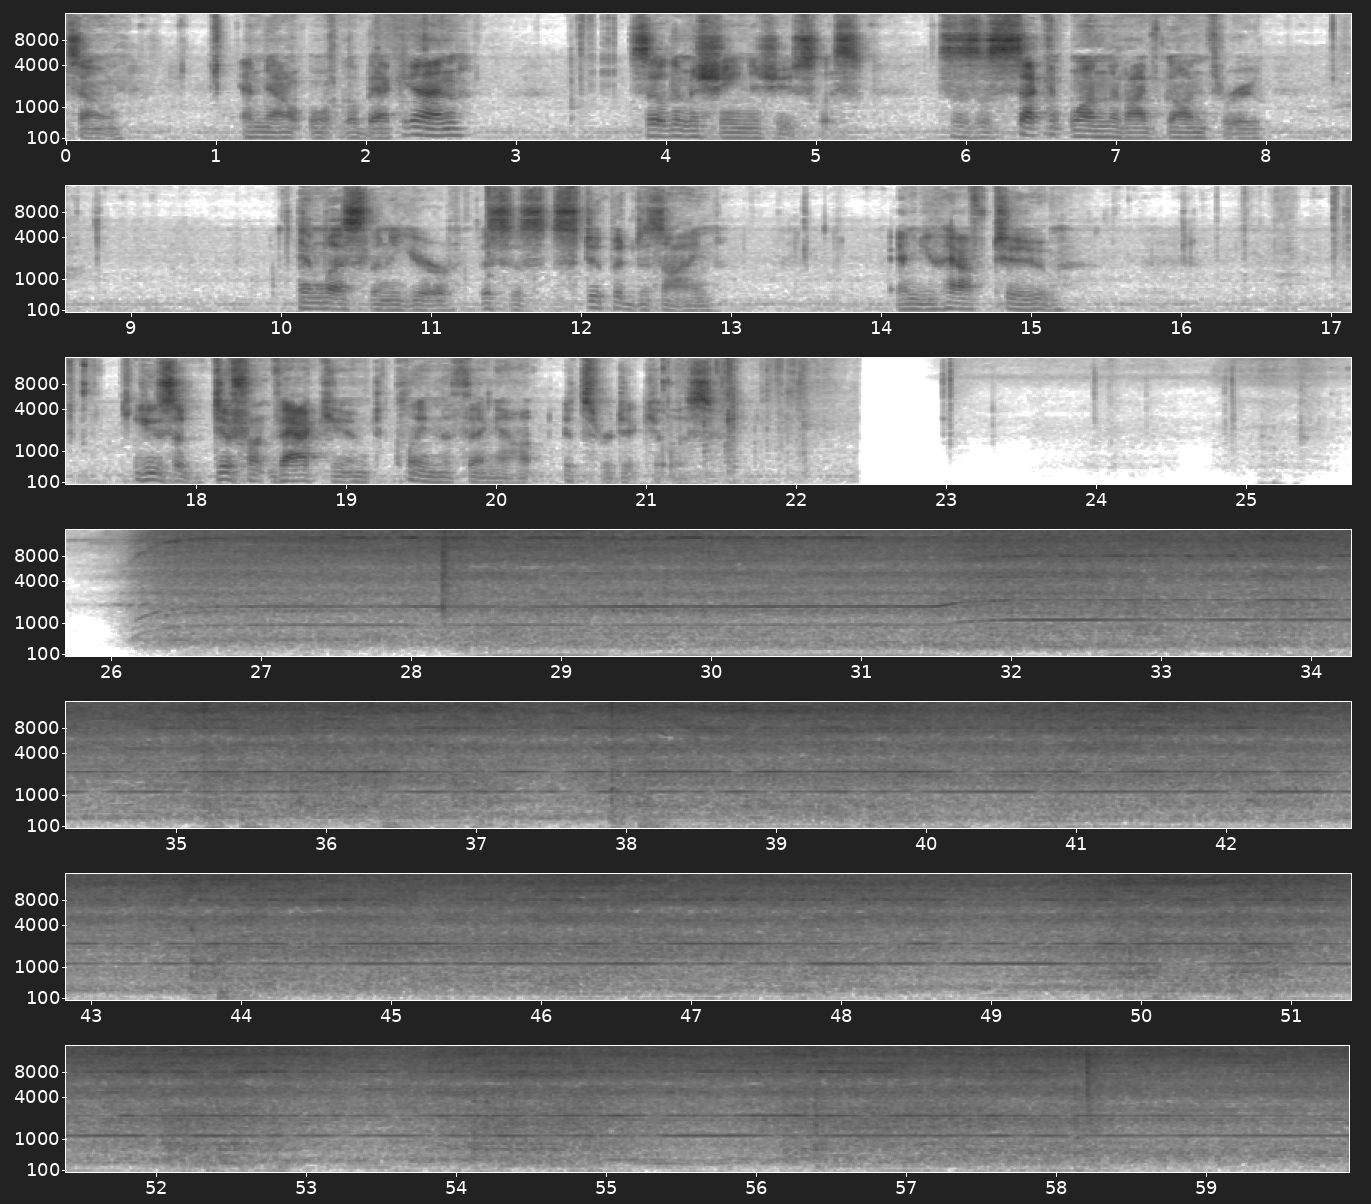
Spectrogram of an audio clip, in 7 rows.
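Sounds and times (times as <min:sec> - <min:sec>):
vacuum cleaner motor whine: 0:24.9 - 0:59.9.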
